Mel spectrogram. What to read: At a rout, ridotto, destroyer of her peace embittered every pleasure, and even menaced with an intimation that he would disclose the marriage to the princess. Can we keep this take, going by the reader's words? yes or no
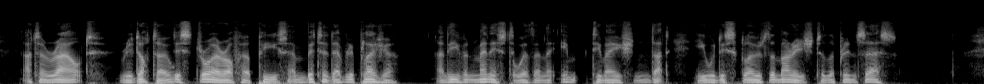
yes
